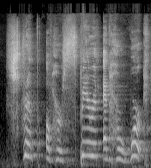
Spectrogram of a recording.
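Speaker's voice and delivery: usual speaking voice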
